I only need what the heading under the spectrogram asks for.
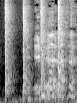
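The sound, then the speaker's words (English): Four slow, evenly spaced hand claps, loud, each ringing briefly before the next, with faint vocal murmuring in the background. “if all it took was clapping to get your ass off this island.”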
